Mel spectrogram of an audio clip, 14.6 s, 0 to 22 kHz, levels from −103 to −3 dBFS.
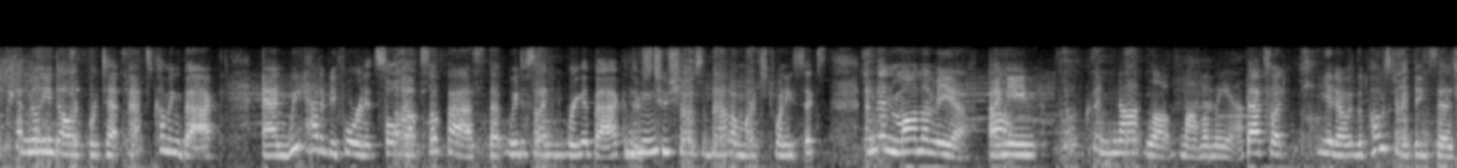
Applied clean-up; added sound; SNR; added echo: neural separator model SepFormer DNS4.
